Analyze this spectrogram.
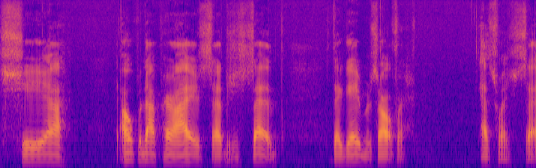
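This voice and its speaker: Fairly low male voice with vocal fry, ordinary pitch variation and a very slow pace. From Poland. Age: 90s. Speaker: Holocaust survivor. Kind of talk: interview. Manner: halting.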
